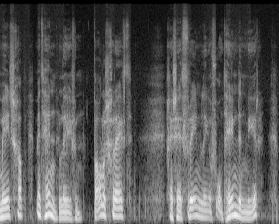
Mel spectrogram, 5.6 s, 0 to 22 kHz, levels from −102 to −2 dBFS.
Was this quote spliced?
yes; 3 cuts; at 1.2 s, 1.7 s, 3.7 s

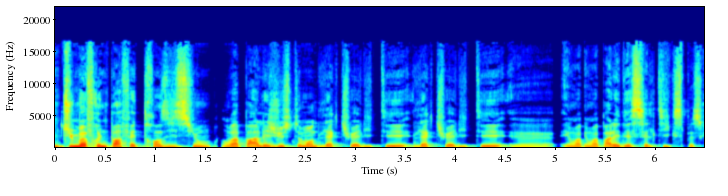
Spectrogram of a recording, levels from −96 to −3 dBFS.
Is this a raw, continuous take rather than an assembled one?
no; 3 cuts; at 1.6 s, 3.6 s, 5.3 s

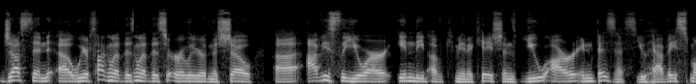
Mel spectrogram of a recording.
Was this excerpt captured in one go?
no; 4 cuts; at 1.3 s, 2.6 s, 4.3 s, 5.2 s

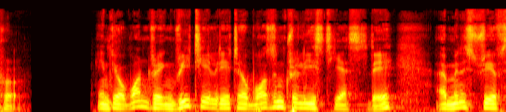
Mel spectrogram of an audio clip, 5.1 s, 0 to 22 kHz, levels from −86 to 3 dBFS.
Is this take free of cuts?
no; 2 cuts; at 1.1 s, 2.2 s

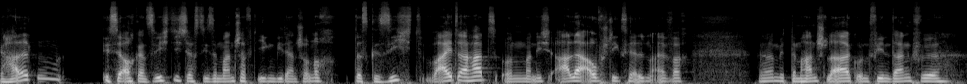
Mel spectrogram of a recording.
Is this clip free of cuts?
yes; 0 cuts

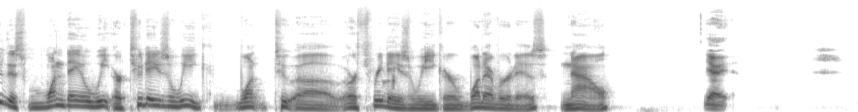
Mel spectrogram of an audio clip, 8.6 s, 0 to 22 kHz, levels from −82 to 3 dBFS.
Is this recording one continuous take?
yes; 0 cuts

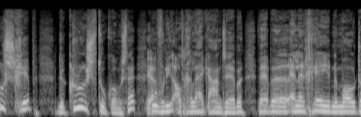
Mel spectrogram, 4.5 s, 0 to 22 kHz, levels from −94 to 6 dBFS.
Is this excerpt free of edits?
no; 3 cuts; at 1.2 s, 2.3 s, 3.6 s

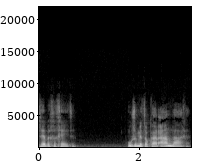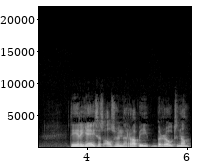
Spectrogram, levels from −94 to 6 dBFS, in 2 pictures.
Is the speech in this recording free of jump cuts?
yes; 0 cuts

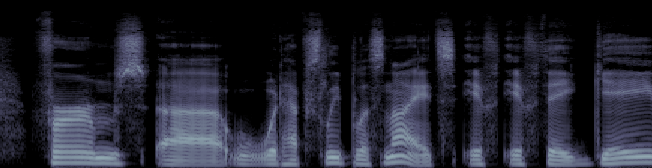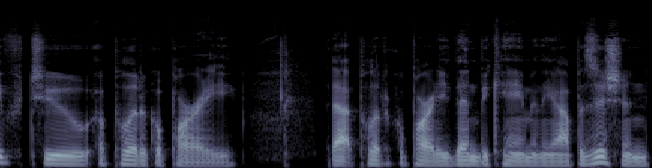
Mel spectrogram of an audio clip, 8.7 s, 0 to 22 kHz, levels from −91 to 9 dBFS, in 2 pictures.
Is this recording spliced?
yes; 2 cuts; at 3.3 s, 6.5 s

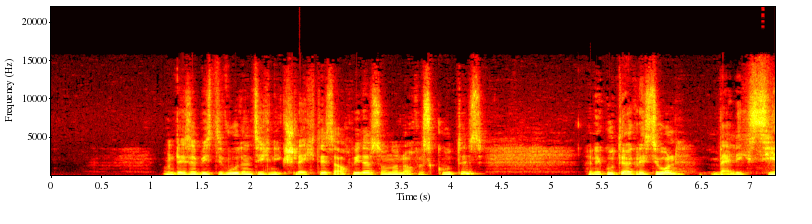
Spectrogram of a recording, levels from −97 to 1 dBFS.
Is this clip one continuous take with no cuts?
yes; 0 cuts

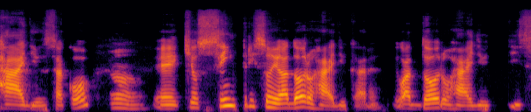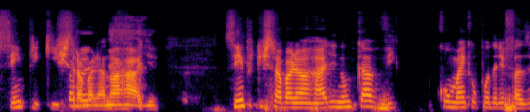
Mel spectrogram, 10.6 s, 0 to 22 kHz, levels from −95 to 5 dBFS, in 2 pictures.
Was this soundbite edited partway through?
no; 0 cuts

